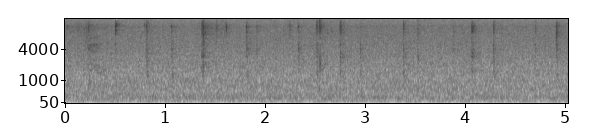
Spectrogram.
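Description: Quiet room tone: a steady hiss with faint, irregular small clicks scattered through it.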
